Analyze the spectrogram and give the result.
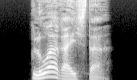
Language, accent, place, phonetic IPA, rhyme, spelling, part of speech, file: German, Germany, Berlin, [ˈɡloːɐ̯ˌʁaɪ̯çstɐ], -oːɐ̯ʁaɪ̯çstɐ, glorreichster, adjective, De-glorreichster.ogg
- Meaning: inflection of glorreich: 1. strong/mixed nominative masculine singular superlative degree 2. strong genitive/dative feminine singular superlative degree 3. strong genitive plural superlative degree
